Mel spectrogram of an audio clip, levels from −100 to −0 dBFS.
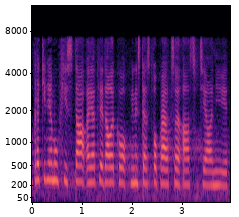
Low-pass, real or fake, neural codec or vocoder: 7.2 kHz; fake; codec, 16 kHz, 0.5 kbps, FunCodec, trained on Chinese and English, 25 frames a second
